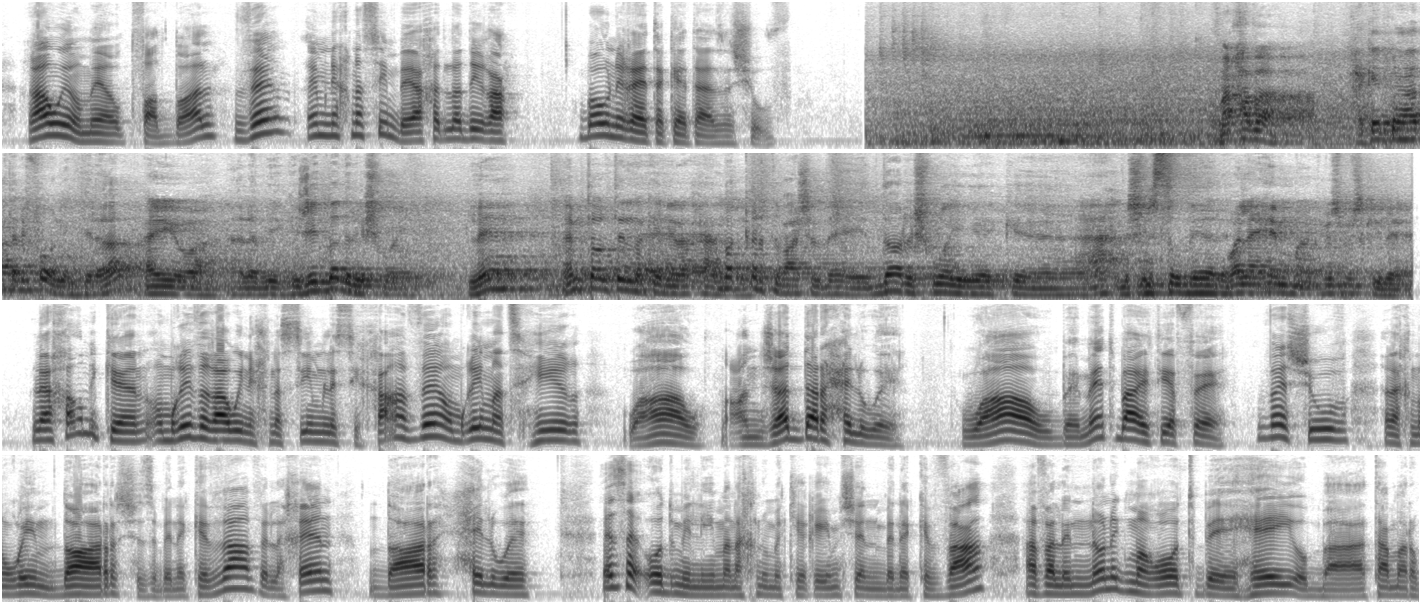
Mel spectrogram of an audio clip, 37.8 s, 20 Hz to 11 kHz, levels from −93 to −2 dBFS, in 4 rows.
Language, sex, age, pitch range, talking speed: Hebrew, male, 20-39, 125-175 Hz, 125 wpm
